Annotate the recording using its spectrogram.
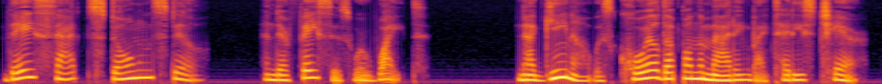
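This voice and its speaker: A woman narrates a classic animal tale in an expressive, measured reading voice of middling pitch. She paces the action with care, slowing for tense moments. The recording is dry and close, with no room sound. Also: creaky, no room sound. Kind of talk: storybook reading.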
